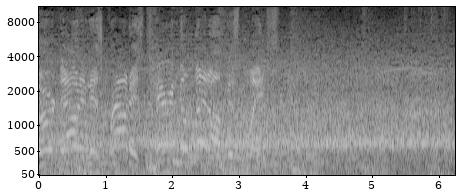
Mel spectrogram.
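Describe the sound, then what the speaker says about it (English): A football stadium crowd at a Florida versus FSU game roars steadily on third down, a dense wall of noise with an announcer talking over it. "Third down, and this crowd is tearing the lid off this place."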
